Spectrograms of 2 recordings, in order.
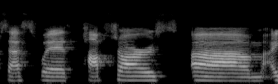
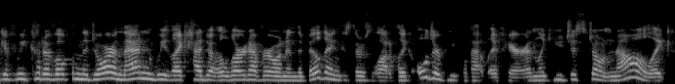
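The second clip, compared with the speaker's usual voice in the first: ordinary delivery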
